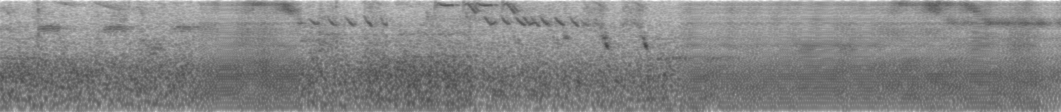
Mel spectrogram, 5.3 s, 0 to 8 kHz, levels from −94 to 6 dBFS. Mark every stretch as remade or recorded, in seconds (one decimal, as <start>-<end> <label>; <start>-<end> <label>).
0.0-1.0 recorded; 1.0-1.5 remade; 1.5-3.4 recorded; 3.4-5.3 remade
